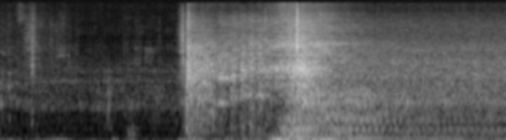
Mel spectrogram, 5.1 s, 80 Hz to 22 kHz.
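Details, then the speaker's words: Shelby GT500 that would not start, after replacing a faulty alternator installed by another shop: quiet, then a brief crank, clean catch and steady, even idle. Normal start. "That's what we want to hear. So before, this car wasn't even starting, and now it's working like it should."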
